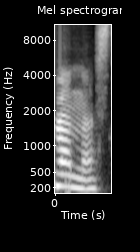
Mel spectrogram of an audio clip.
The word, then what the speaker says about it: Janna: tényleg ő Jana vagy Jana? Hogy ejtik? – Jana. – Janának, jével.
